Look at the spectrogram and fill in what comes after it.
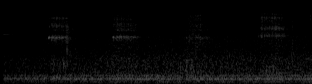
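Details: Clarence, a big relaxed cat described as in kitty nirvana, purring softly with breathy bursts about every 0.7 seconds over a steady low hum, quiet room tone behind.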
